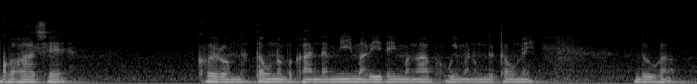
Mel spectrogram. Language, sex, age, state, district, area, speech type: Manipuri, male, 18-30, Manipur, Tengnoupal, rural, spontaneous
